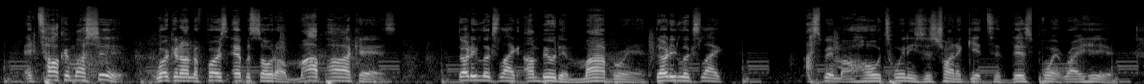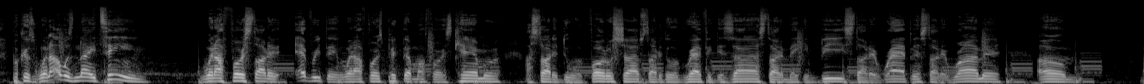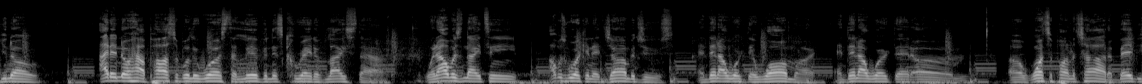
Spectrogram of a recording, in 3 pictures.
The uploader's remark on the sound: I give you my imperfect but satisfied attempt, at recording a podcast underneath the Manhattan Bridge at the L.E.S skatepark.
